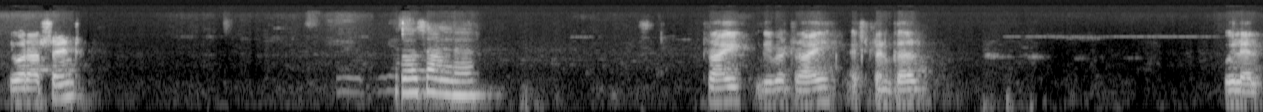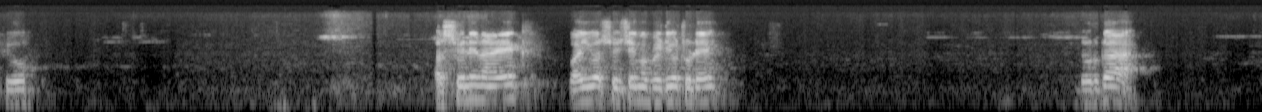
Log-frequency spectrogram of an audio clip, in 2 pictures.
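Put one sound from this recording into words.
A man speaks in short, calm phrases over an online call.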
